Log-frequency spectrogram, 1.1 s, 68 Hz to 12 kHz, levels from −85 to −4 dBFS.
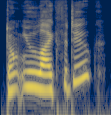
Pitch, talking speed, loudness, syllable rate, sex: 250 Hz, 270 wpm, -17 LUFS, 5.0 syllables/s, female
